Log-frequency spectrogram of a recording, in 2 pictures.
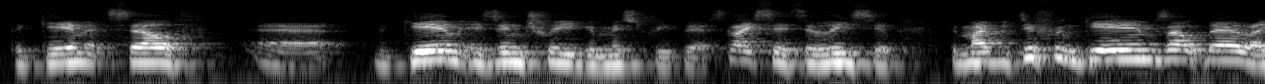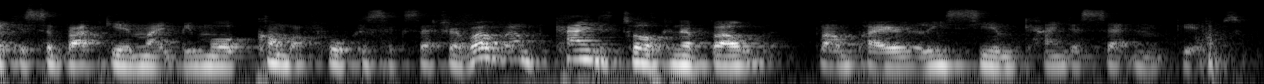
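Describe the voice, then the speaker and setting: A middle-aged man speaks a little fast and animatedly with few pauses, medium-pitched, over slight background noise. The presenter, once a game storyteller, offers newcomers informal advice in a video monologue. The room is echoey and the sound slightly dull.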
